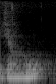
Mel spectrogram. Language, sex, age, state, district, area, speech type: Dogri, female, 18-30, Jammu and Kashmir, Jammu, rural, spontaneous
